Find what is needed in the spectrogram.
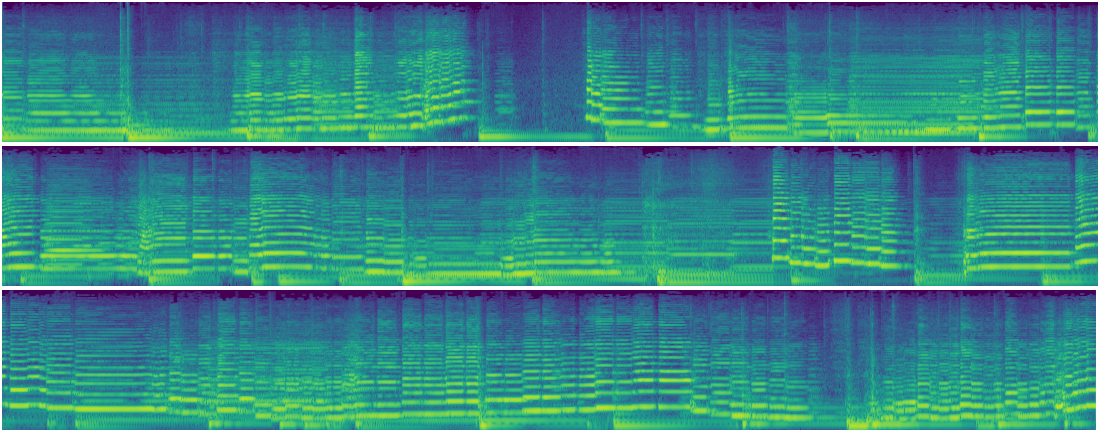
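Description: Alto saxophone playing a swing jazz solo line with bends and slides, over a double bass part; the saxophone breaks off briefly about five seconds in.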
